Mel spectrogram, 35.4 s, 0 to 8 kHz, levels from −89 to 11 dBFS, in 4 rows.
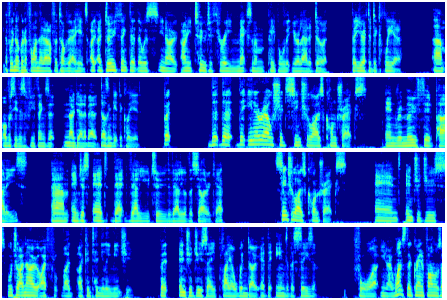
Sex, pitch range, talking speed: male, 105-125 Hz, 185 wpm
